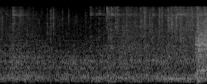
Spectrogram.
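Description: A thin stream of material trickles from a height and patters onto a floor.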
